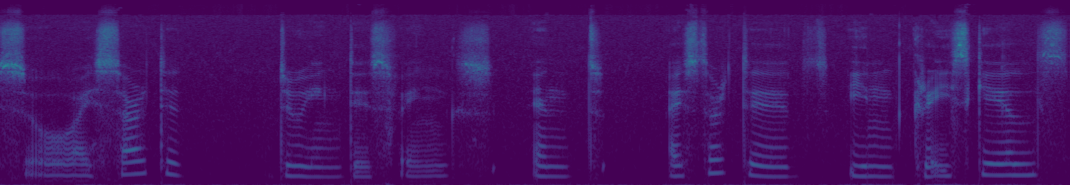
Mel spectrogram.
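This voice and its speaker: A woman is speaking. Her voice is quiet. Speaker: digital artist. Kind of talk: casual voiceover commentary. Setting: home recording, background noise. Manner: unscripted, rambling.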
